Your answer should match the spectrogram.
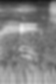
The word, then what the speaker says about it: haint: one of the things they talked about were hate that is spelled h-a-i-n-t it is a gullah word it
